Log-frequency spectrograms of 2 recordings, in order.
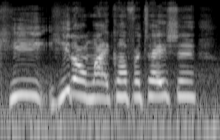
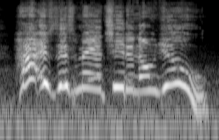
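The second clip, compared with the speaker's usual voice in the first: incredulous; 7 semitones higher than usual. Retold or imitated. Mock confronting the deluded friend.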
